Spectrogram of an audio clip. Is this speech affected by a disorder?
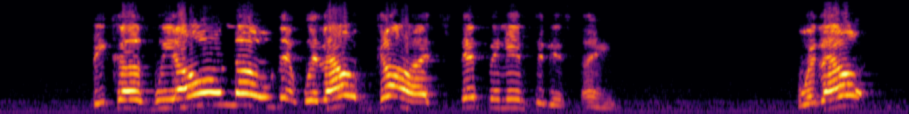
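Yes: cerebral palsy; mobility affected, previously off feet; reports being back on feet, running in yard days after taking ImmuCyst supplement.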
